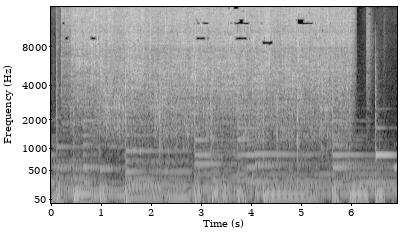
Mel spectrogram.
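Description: Kitchen tap running into a bowl in a steel sink while hands rinse tomatoes and a chili in the water; the rush of water cuts off suddenly about six seconds in. Background music plays underneath.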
